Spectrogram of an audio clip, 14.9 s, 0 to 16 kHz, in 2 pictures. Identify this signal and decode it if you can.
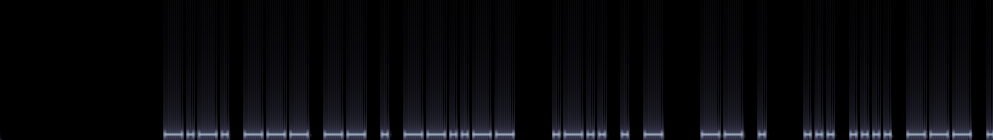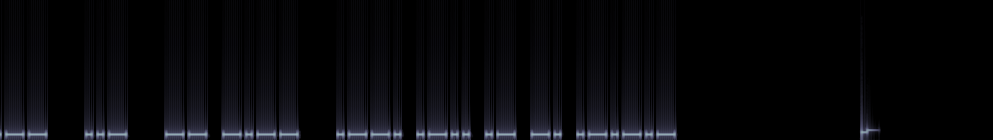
Morse code, heard as a keyed tone, about 28 wpm, 700 Hz. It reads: COME, LET ME SHOW U MY PLAN.
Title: Sentences from Top 500 Words and Abbreviations 28wpm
